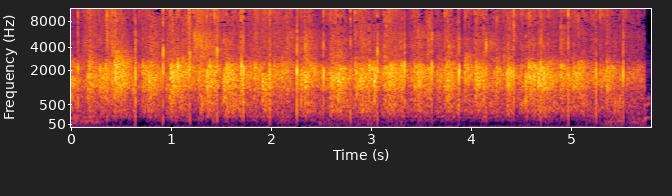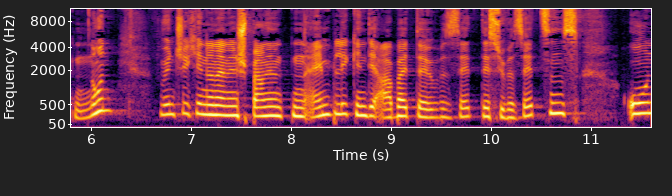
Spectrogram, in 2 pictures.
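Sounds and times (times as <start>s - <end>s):
audience applauding to welcome a speaker: 0.0s - 5.8s
speech: 5.8s - 11.6s.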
